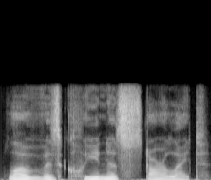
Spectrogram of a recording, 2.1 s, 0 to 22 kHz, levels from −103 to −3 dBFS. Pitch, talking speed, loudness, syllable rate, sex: 205 Hz, 140 wpm, -17 LUFS, 3.2 syllables/s, female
